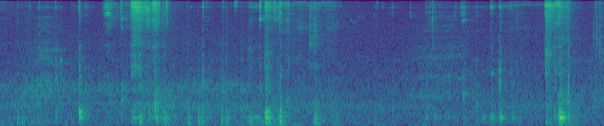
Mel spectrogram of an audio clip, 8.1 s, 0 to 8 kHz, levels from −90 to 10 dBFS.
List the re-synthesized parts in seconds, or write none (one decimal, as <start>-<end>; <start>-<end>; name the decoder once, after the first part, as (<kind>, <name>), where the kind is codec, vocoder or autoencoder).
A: none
